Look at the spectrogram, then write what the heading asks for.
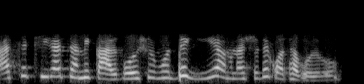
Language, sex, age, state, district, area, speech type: Bengali, female, 18-30, West Bengal, Purba Medinipur, rural, conversation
